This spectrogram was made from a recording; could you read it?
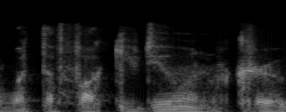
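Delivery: low, hushed drill-instructor voice. Retelling how a drill instructor snuck up and spoke in your ear: imitating Breckenridge speaking quietly in your ear. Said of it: "and in your ear, all of a sudden, you hear".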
